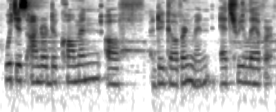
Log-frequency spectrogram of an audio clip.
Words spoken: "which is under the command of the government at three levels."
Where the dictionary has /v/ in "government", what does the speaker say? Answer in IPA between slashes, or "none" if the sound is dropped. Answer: /v/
